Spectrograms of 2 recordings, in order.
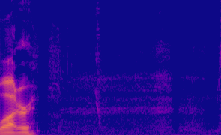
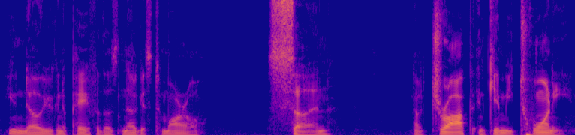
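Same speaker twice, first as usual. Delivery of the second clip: low hushed warning into his ear; whispered threat; 7 semitones lower, 6 dB quieter than usual. Retold or imitated. Mom whispering a threat into her son's ear. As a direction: hiss it close like a strict mom. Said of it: "leaned in and whispered".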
